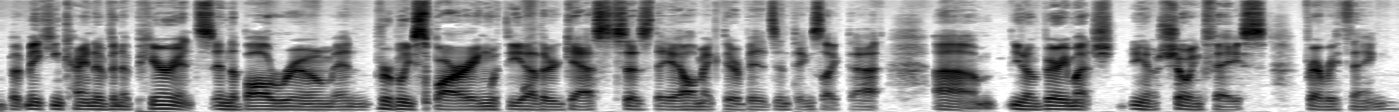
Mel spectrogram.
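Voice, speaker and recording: A man's voice: lowish voice, fairly bright tone, dry recording, clean studio sound. A man running a tabletop roleplaying game, casually narrating and giving rulings. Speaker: game master.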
